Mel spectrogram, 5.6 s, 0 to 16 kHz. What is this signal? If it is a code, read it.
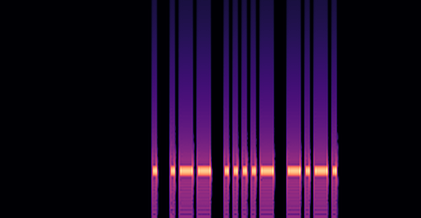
Morse code, heard as a keyed tone, about 20 wpm, 700 Hz. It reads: EW4C
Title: DXCC-100 Call Signs - 4 Characters - 20wpm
